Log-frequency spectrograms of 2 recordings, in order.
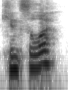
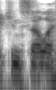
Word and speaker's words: Kinsella: Look, if people in Ireland would pronounce it Kinsella, we say Kinsella here in Australia, so yeah, it's close enough.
